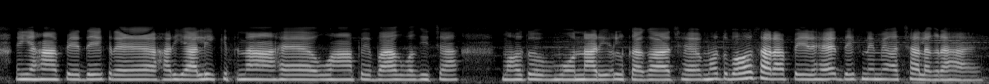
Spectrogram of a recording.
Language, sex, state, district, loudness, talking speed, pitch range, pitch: Maithili, female, Bihar, Supaul, -20 LUFS, 175 wpm, 220-235 Hz, 225 Hz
